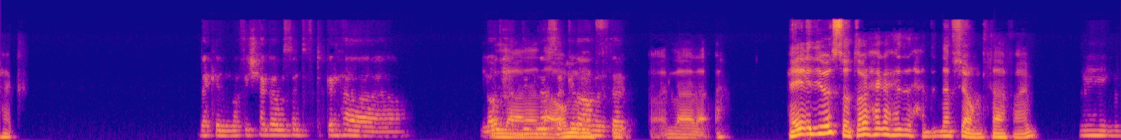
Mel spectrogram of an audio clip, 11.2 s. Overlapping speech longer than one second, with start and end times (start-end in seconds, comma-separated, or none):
4.8-6.3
